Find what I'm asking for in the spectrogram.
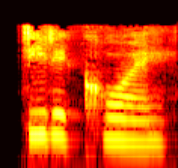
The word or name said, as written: didicoy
